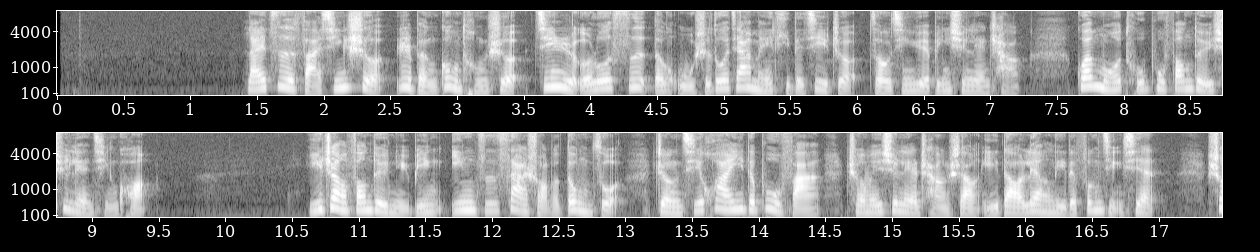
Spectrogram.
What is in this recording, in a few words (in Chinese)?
新闻配音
